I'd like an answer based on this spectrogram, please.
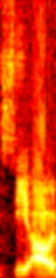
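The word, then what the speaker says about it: std::cout: out standard two colon see out is pronounced standard character out.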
